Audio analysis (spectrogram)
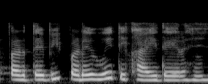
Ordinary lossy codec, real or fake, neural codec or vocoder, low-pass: AAC, 48 kbps; fake; codec, 16 kHz, 6 kbps, DAC; 7.2 kHz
